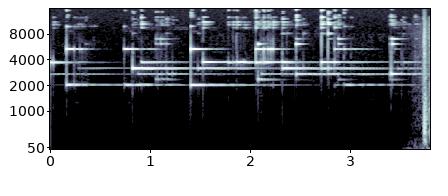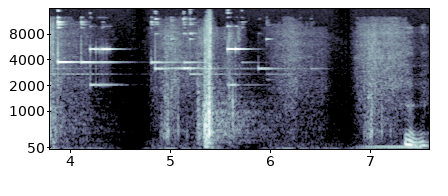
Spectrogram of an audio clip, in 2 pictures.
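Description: Faint, sparse high chime notes from an animated film's soundtrack, each ringing out and fading. About halfway through two brief swishes cut in, and near the end there is a short rush of noise.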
